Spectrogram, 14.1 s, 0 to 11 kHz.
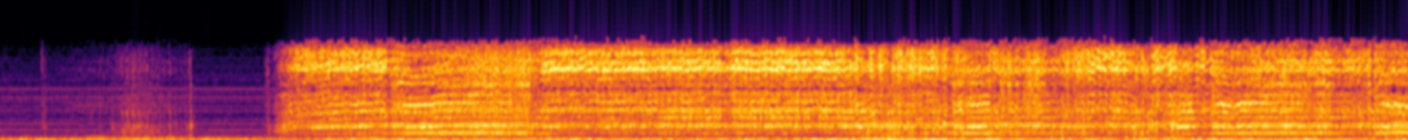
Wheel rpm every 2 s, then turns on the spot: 10, 70, 160, 160, 160, 160, 160.
none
